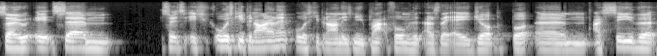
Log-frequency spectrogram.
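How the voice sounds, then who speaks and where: Against a quiet background, a man with a southern English accent talks at a fairly quick pace. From England, Royston near Cambridge. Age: 20s. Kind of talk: interview. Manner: fast; animated.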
